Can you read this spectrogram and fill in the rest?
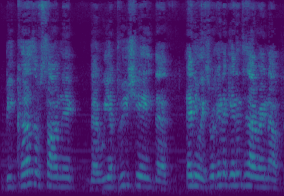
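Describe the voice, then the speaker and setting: Man, high-pitched voice, slangy hype-man podcast co-host, unscripted banter, set back from mic, music underneath. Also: quick pace, fairly bright tone. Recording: far from the mic, music behind.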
